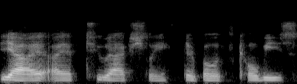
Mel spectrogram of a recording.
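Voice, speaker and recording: A man speaks in a very deep, low pitch. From Germany (Bielefeld, west). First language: German. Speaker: college basketball player. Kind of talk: interview.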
